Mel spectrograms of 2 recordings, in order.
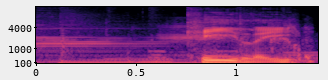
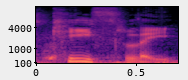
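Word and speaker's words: Keighley: Keely, I do know how to say it. Is one that catches people out too, says Amateur Gaming. Yeah, that's Keithley, would you believe?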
